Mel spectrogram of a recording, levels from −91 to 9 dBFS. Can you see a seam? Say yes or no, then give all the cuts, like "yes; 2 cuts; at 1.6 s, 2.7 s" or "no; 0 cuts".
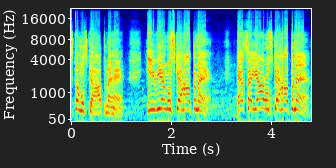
no; 0 cuts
